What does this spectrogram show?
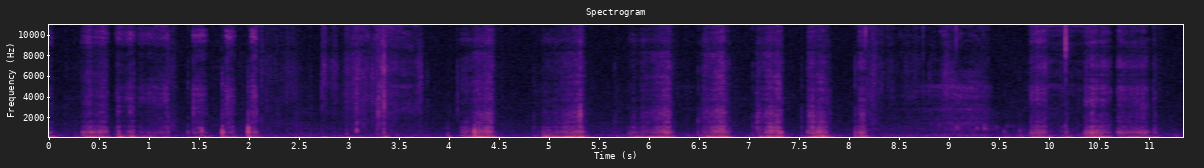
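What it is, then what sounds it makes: Chalk scribbling on a paper colouring page. A blue chalk stick held in the fingers is scratched and rubbed across a thin paper coloring page lying flat on a soft pink cloth, while the other hand, with long nails, holds the page. Short bursts of dry, gritty scraping come in uneven strokes with brief pauses between them. The strokes have a low, grainy body and a bright, hissy edge.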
